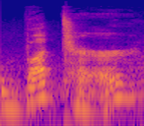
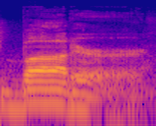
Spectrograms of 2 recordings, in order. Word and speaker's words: butter: So butter becomes butter.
